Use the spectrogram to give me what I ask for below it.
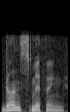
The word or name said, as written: gunsmithing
